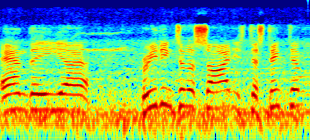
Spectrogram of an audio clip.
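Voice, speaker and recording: A man calling a swimming race live with excitement, on an old sports broadcast. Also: high voice, moderate pace, lo-fi sound. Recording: very noisy archive sports broadcast.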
